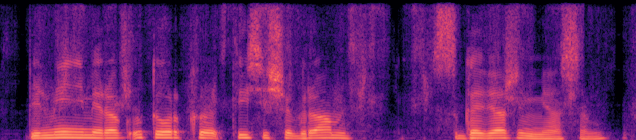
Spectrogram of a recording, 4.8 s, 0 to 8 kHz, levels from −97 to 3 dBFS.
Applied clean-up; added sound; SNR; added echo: neural separator model SepFormer DNS4.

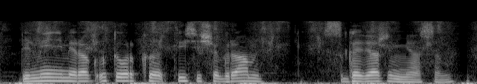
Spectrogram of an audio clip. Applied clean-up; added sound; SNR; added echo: none; Hands; 5 dB; none.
